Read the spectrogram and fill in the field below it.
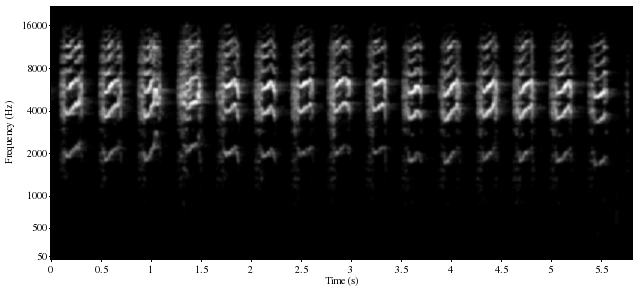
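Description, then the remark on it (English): A raspy woodpecker distress call played as a prey sound from a Fox Pro X2S electronic game caller, about fourteen harsh, squawking notes in a steady, even rhythm, loud with no talking. “This is where you put in the sound of the raspy woodpecker.”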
